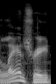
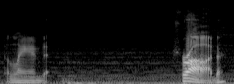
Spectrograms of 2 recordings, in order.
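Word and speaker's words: Landsraad: I did use one of my Audible credits to pick up the first book, and a land trade is actually land trod, so been pronouncing that wrong the entire time.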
